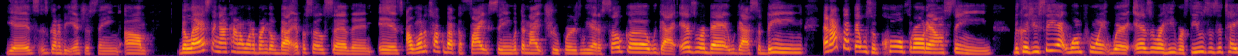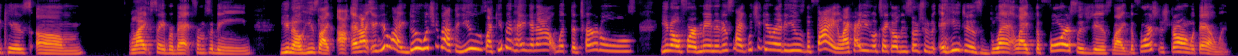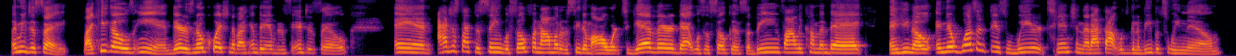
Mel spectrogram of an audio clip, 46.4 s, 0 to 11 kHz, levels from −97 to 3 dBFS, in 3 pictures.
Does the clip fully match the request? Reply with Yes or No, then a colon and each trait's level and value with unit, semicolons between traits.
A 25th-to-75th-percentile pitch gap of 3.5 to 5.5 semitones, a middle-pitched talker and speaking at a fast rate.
No: average, 5.0 semitones; high, 235 Hz; fast, 250 wpm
